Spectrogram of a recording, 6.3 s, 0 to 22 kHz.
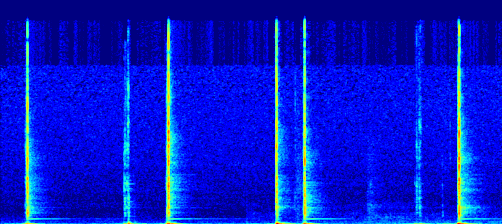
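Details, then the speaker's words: Leopold FC750R TKL keyboard, aluminium frame, Cherry MX Silent Red switches: each keystroke thuds softly followed by a thin metallic ping ringing out as the aluminium case reverberates. "there's a major one here and it's that annoying ping noise let me say that again every time you type anytime there's a it rattles it pings it makes it's very very annoying just listen to it for yourself"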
